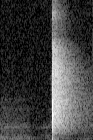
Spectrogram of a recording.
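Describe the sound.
One sharp, crisp slap, like a palm smacking a face, sounds on its own after silence and fades quickly with a short trailing hiss. No one speaks.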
